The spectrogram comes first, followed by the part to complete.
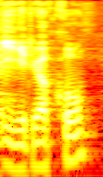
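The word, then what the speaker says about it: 威力: Also accent on the first Mora, Iryoku.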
